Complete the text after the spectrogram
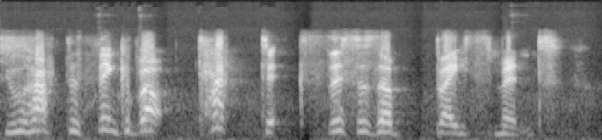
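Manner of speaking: seething, furious, voiced stage half-whisper. Voicing characters in the scene who argue over tactics, furious half-whisper. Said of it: "They're whispering this furiously".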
